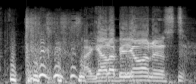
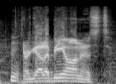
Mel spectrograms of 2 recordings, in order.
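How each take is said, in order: First: Put-on voice. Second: Said in the usual way. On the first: Put-on voice then plain repeat.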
